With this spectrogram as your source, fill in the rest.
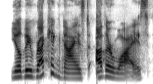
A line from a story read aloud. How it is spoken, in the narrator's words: said Schmall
